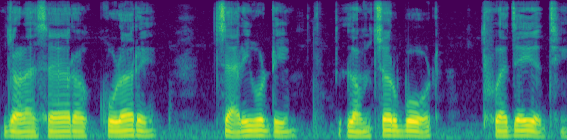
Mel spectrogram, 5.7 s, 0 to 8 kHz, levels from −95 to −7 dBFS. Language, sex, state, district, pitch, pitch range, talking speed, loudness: Odia, male, Odisha, Khordha, 100 Hz, 95-105 Hz, 65 wpm, -15 LUFS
